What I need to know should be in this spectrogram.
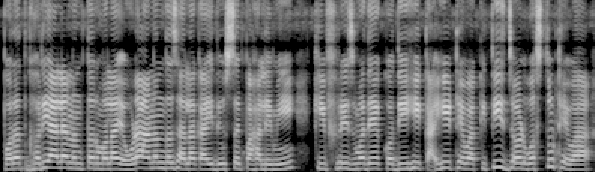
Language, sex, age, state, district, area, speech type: Marathi, female, 45-60, Maharashtra, Yavatmal, rural, spontaneous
